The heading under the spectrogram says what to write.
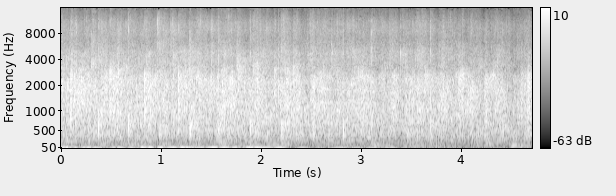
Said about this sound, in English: Round of applause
